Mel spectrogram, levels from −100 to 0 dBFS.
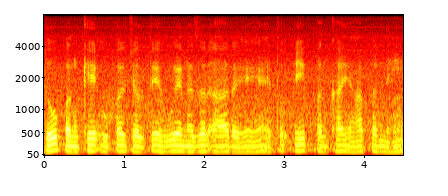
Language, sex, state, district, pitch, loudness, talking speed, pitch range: Hindi, male, Chandigarh, Chandigarh, 110 Hz, -18 LUFS, 200 wpm, 110-120 Hz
